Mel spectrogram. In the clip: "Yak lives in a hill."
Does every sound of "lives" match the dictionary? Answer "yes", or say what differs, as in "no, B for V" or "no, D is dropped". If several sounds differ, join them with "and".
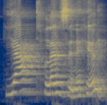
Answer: no, V is dropped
